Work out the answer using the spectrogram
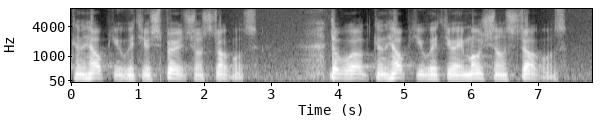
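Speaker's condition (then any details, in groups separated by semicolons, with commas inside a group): ALS; under neurologist care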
